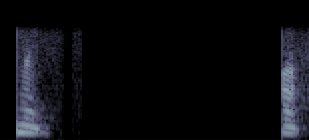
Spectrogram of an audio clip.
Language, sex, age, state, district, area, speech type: Sanskrit, female, 45-60, Karnataka, Chamarajanagar, rural, conversation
